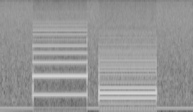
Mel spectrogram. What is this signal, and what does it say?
Aircraft SELCAL, heard as two pairs of tones. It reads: FP-DG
